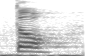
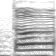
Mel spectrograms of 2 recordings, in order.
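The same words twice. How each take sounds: First: "to" for "todo", second syllable cut off; clipped "todo". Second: Said in the usual way. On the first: Shown as a demonstration. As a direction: say "to", chopping "todo" in half. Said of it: "no decimos todo". ("to" en vez de "todo", cortando la palabra) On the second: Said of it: "decimos to".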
